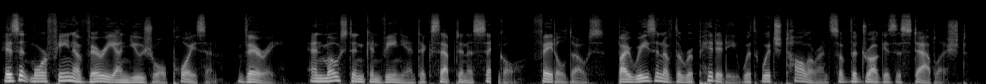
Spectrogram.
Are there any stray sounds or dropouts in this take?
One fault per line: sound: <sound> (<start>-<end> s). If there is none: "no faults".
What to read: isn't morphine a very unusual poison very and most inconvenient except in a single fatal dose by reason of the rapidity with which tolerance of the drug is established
sound: dropout (4.9-5.0 s)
